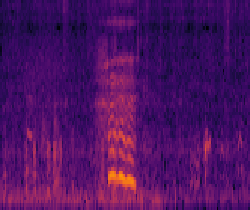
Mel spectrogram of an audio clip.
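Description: A single short burst of hen-like clucking rises briefly over a quiet outdoor background with faint scattered noises.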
